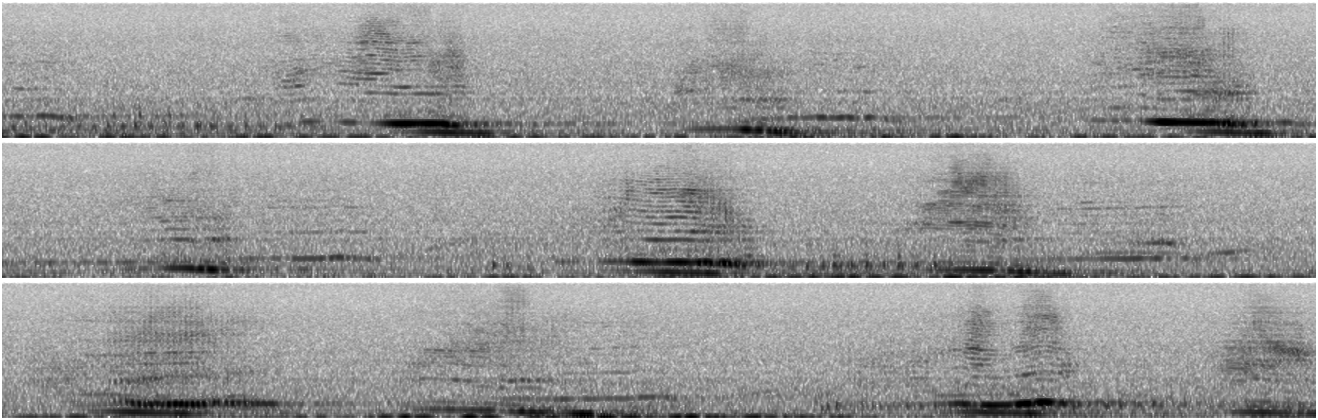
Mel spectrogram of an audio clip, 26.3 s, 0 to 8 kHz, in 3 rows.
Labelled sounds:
2.2	2.8	humpback whale, 0.83 to 3.5 kHz
7.7	8.4	humpback whale, 0.80 to 1.6 kHz
12.7	13.5	humpback whale, 1.2 to 3.7 kHz
15.1	15.4	humpback whale, 1.0 to 1.3 kHz
18.7	18.9	humpback whale, 2.5 to 2.7 kHz
21.3	21.8	humpback whale, 1.6 to 2.0 kHz
23.7	24.7	humpback whale, 0.83 to 3.3 kHz
25.7	26.2	humpback whale, 0.96 to 2.2 kHz

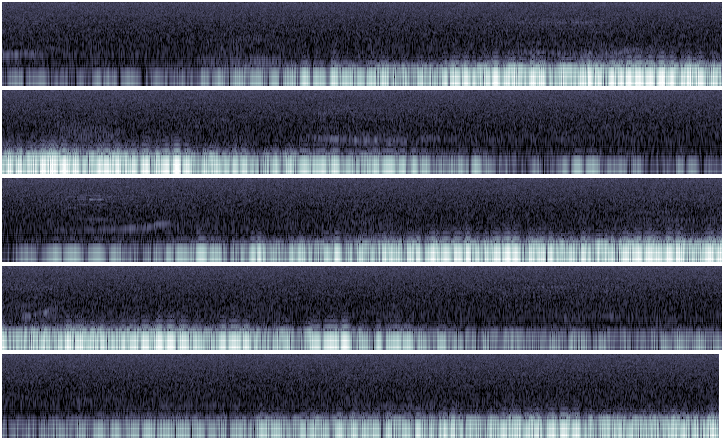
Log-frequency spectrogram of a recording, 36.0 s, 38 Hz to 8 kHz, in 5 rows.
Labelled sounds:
15.2	15.5	humpback whale, 2.0 to 2.7 kHz
26.8	27.1	humpback whale, 1.9 to 2.1 kHz

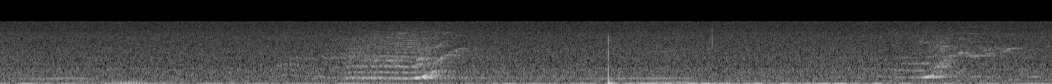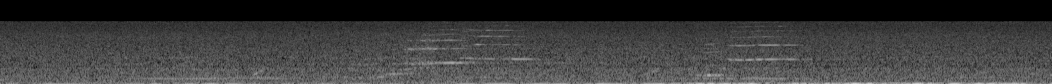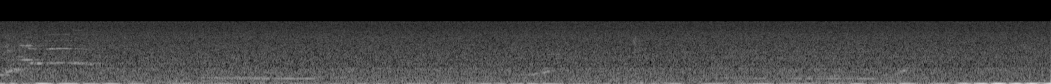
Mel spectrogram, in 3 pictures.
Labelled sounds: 2.8	3.2	humpback whale, 0.80 to 1.3 kHz
3.6	4.5	humpback whale, 0.80 to 2.6 kHz
9.0	10.3	humpback whale, 0.93 to 2.1 kHz
14.5	15.9	humpback whale, 0.80 to 6.2 kHz
17.8	18.5	humpback whale, 1.1 to 7.3 kHz
21.2	21.8	humpback whale, 0.93 to 4.2 kHz

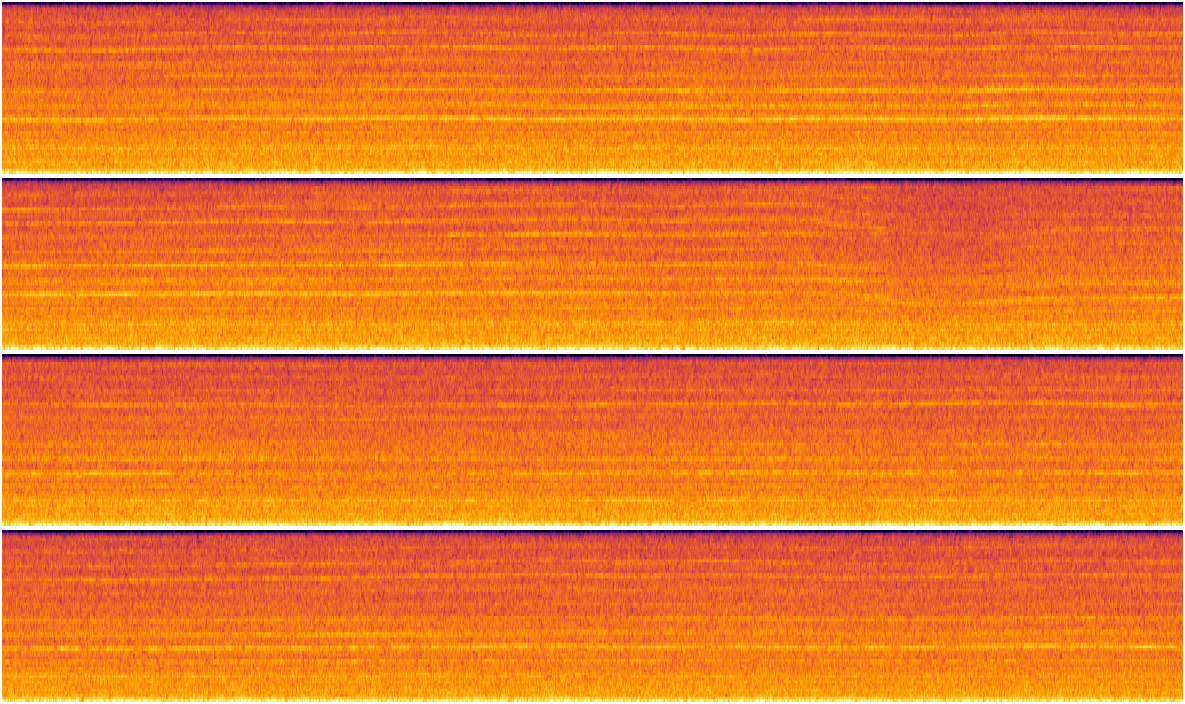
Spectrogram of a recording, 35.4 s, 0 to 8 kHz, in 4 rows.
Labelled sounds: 16.3	16.7	vessel noise, 1.8 to 3.0 kHz

